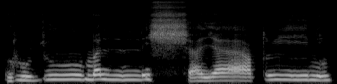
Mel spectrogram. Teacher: नी को खींचना नहीं है, नी नहीं करना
